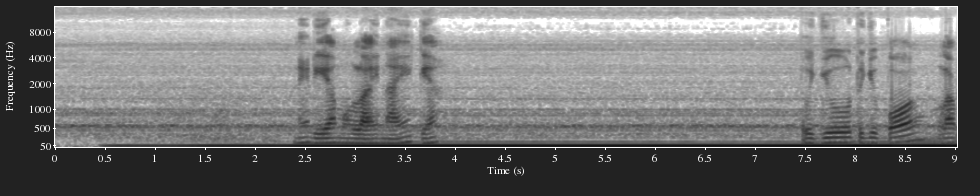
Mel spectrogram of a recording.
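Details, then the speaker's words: DF900D class D amplifier kit (claimed 750 W) with volume raised while measuring supply around 8–13 V, about 1 A: booming bass with harsh smeared bursts on peaks, distorting; owner suspects the power supply is dropping. "Ini udah berebet suaranya nih. Udah nggak karuan ini suaranya."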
